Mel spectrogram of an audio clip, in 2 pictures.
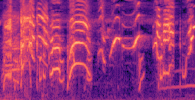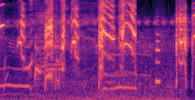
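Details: Pet Indian ringneck parrot said to be talking: a rapid run of harsh screechy squawks and bent, ringing whistled notes with sharp rises and falls, bursts roughly every half second, with brief gaps.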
